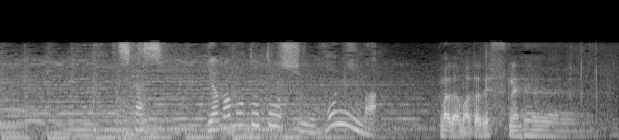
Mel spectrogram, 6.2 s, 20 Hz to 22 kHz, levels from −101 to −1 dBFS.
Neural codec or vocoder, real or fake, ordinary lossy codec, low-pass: none; real; AAC, 32 kbps; 7.2 kHz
